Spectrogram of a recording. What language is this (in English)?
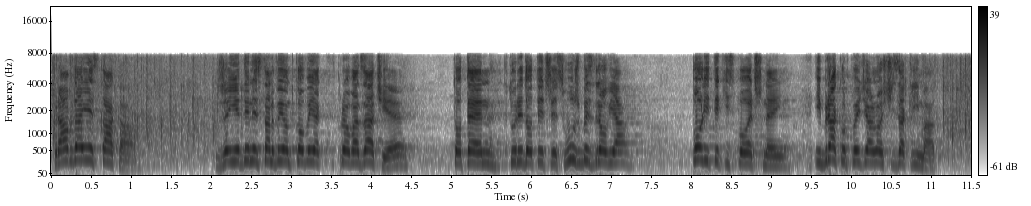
Polish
